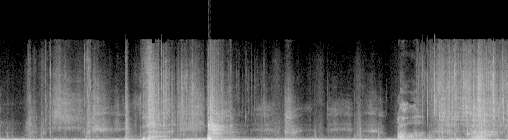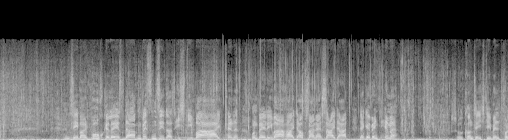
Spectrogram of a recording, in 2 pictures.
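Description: An elderly man speaks slowly and gravely, close by.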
